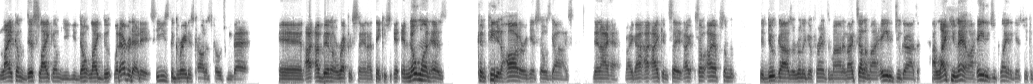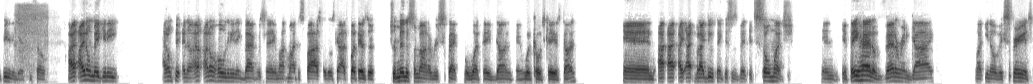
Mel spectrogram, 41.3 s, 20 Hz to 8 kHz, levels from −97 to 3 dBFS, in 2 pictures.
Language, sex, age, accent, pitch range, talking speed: English, male, 40-59, American, 115-150 Hz, 215 wpm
